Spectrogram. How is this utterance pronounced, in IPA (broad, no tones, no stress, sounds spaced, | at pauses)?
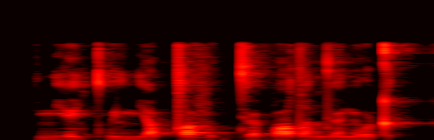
nʲ ɛː lʲ kʷʼ a lʲ nʲ aː b tˤ e v ṵ b d̪ ɵ ɐ̯ b a dˤ ɛ n d̪ ɵ ɐ̯ n oː ʈ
